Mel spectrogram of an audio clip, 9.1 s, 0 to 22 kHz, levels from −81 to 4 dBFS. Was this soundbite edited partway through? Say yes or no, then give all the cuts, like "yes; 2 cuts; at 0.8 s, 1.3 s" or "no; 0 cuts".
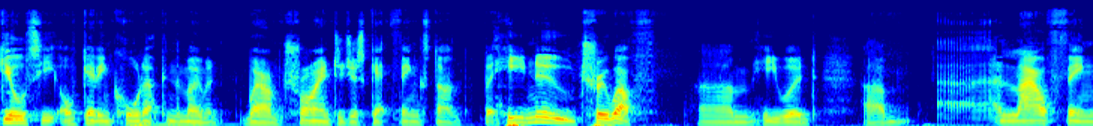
yes; 1 cut; at 3.9 s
